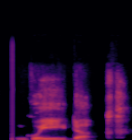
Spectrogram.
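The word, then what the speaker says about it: geoduck: But it really comes from a word in our traditional language, and it's originally announced or pronunciated as gui duck, gui duck, gui duck.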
